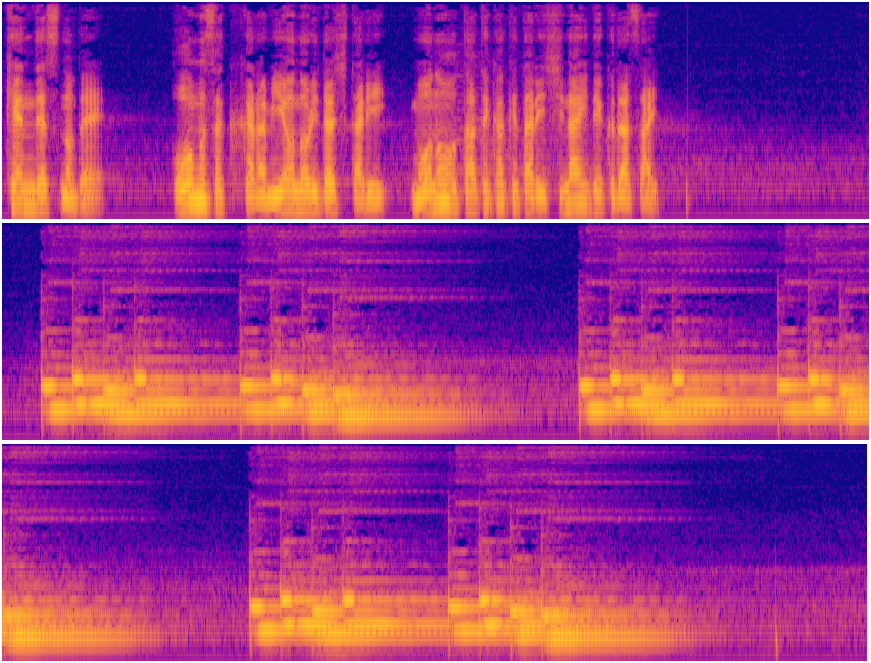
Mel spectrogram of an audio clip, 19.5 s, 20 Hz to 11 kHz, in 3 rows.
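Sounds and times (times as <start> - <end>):
speech: 0.0 - 5.1
electronic station chime announcing a train's arrival at the platform: 6.8 - 18.4.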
